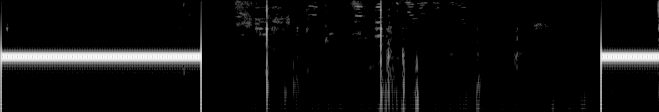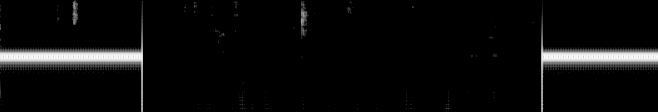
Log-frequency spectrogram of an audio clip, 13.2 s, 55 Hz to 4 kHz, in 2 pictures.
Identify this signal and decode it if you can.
Ringback tone (North America), 440 + 480 Hz.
